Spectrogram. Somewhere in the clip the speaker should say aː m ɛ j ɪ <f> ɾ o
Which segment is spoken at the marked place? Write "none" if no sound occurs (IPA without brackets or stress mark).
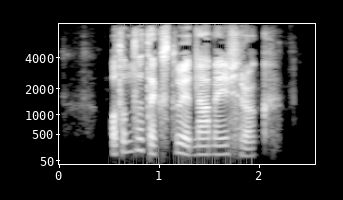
ʃ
